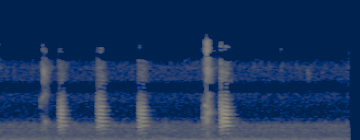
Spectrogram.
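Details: Zebra finches flying freely around a room give short, nasal, trumpet-like beeps, several in quick succession, over a steady low indoor hum.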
